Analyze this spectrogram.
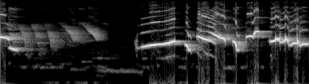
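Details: Oriental magpie-robin at night, its song used as a lure for young spotted magpie-robins. Soft, faint chattering notes give way to a loud, clear phrase of rising whistles and quick warbled trills.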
